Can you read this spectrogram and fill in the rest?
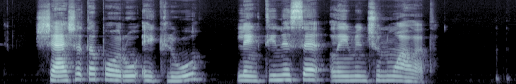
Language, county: Lithuanian, Šiauliai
